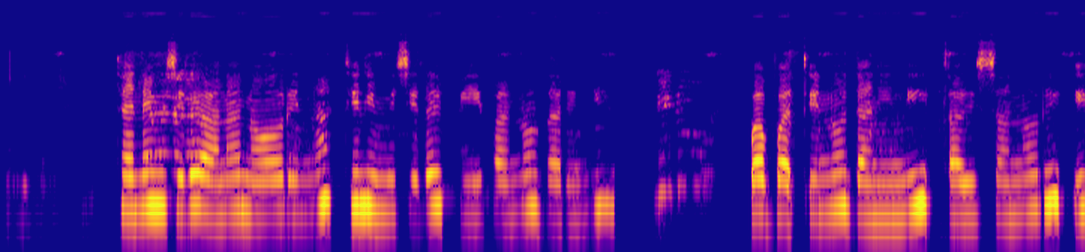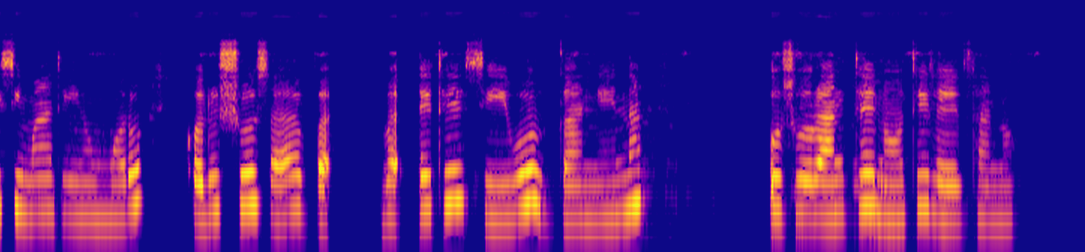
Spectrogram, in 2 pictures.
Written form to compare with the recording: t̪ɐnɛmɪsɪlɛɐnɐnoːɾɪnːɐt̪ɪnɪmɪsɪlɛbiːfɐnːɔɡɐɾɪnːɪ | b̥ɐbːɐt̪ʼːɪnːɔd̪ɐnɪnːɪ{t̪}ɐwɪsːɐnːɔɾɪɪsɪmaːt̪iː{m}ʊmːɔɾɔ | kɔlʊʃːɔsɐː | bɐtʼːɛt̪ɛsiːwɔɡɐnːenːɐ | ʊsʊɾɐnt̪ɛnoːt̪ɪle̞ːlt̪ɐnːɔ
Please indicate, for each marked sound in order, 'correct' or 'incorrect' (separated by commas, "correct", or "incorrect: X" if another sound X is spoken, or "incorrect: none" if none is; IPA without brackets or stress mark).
incorrect: t̪ʼ, incorrect: n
